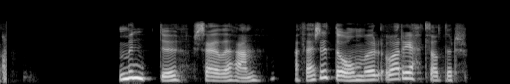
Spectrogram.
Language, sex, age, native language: Icelandic, female, 30-39, Icelandic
